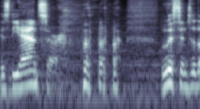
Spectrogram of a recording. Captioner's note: laughter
